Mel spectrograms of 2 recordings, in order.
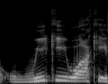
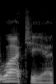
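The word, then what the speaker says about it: Weeki Wachee: She's originally from uh Wikiwocki, Florida. I guess that's I don't know. I think that's how you pronounce it. Wikiwatchi. Wikiwatchi. Oh, okay. Wikiwatchi, Florida.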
